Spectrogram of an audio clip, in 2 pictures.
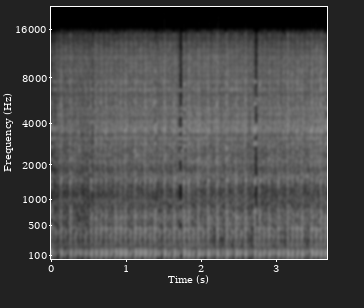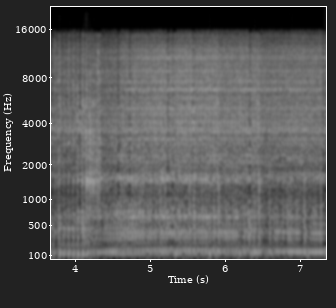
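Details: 1983 Suzuki 125 three-wheeler ATV, choke off, carburettor mixture screw adjusted: uneven lumpy idle with sharp pops back through intake; screw too far out, lean, no good setting found.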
